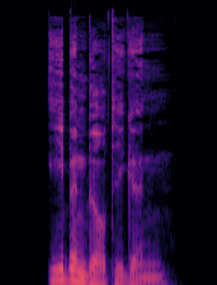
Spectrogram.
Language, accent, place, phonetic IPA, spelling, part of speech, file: German, Germany, Berlin, [ˈeːbn̩ˌbʏʁtɪɡn̩], ebenbürtigen, adjective, De-ebenbürtigen.ogg
- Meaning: inflection of ebenbürtig: 1. strong genitive masculine/neuter singular 2. weak/mixed genitive/dative all-gender singular 3. strong/weak/mixed accusative masculine singular 4. strong dative plural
